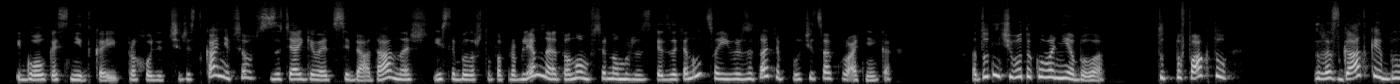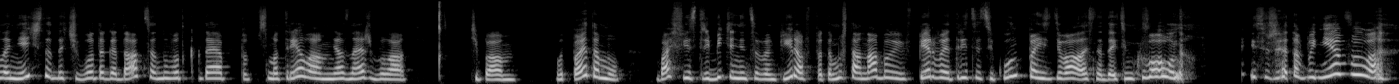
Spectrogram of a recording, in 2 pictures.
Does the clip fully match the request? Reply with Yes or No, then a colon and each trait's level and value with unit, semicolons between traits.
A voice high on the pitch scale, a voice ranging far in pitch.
No: very high, 270 Hz; average, 4.8 semitones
